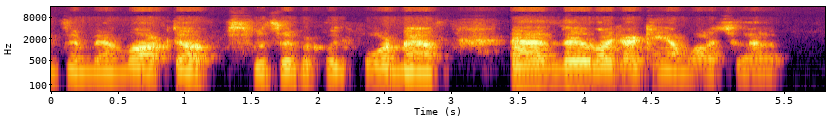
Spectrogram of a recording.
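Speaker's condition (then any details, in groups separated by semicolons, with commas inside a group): Cerebral palsy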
